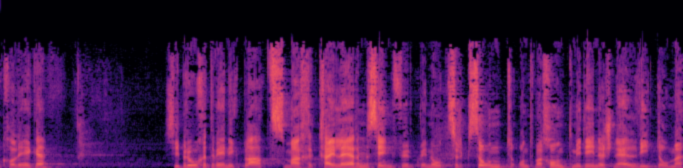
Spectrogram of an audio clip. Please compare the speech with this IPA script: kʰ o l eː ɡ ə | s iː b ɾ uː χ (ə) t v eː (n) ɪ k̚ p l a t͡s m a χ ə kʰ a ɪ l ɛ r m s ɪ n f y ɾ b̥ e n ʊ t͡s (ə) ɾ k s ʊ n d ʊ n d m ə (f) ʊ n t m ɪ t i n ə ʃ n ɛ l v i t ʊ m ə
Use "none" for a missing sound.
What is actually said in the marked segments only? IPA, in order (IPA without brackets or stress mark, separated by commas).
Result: ə, n, ə, χ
